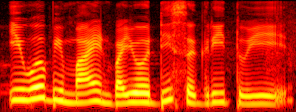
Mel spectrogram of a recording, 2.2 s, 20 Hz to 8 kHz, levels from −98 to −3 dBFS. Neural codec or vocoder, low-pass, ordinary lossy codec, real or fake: none; none; none; real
